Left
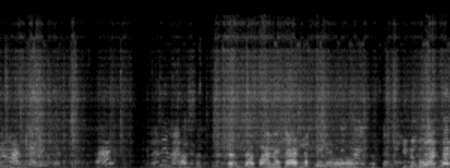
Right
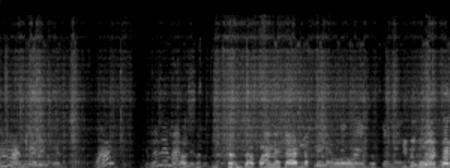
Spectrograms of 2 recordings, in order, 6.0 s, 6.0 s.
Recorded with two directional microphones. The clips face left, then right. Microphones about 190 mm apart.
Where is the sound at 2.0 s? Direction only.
50° right (ahead or behind).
